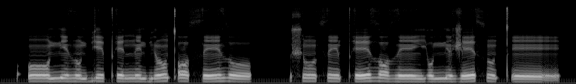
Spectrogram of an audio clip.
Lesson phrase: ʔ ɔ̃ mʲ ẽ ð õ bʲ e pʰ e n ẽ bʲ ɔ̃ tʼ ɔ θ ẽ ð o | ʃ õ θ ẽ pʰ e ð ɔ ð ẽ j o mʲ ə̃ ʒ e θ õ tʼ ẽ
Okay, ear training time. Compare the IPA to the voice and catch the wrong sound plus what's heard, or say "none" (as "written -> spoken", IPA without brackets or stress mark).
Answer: none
